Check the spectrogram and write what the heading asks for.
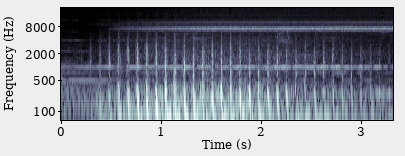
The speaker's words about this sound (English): Wow, I flew that helicopter pretty well.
